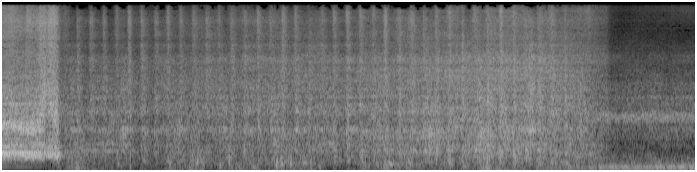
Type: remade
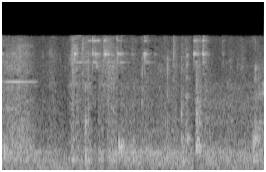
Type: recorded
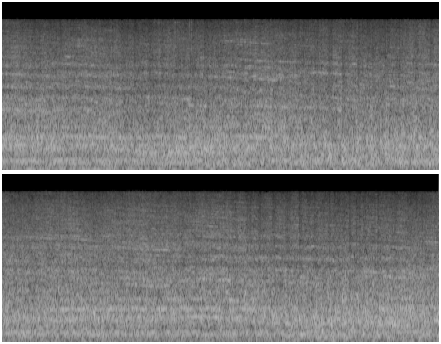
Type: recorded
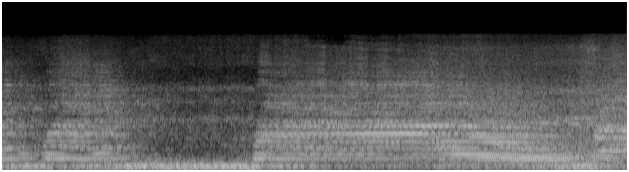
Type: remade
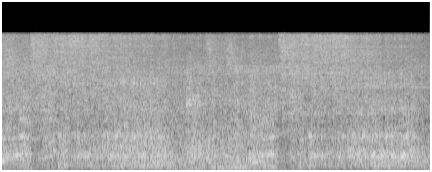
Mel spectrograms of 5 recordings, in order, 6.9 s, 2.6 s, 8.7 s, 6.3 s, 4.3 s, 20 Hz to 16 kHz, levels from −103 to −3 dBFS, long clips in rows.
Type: recorded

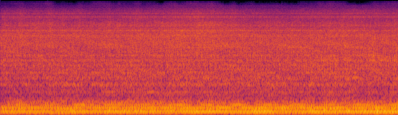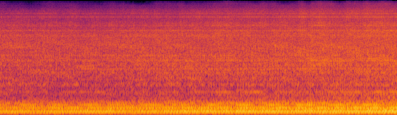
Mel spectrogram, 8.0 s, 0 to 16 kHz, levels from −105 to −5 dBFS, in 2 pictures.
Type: remade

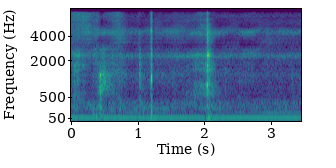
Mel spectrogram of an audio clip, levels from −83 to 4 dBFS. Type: remade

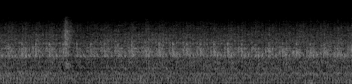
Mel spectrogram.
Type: recorded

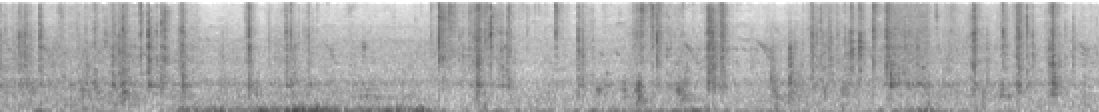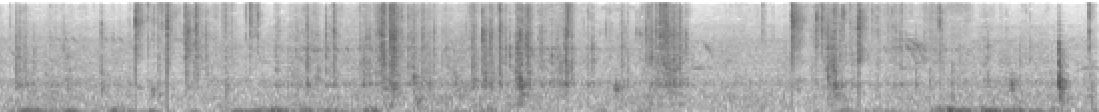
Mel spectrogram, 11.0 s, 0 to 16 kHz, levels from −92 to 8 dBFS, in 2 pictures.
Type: recorded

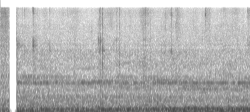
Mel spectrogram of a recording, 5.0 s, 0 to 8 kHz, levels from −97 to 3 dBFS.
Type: remade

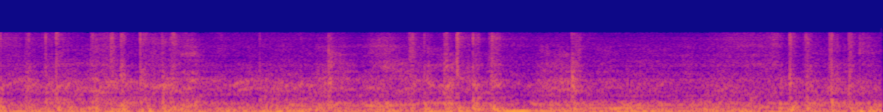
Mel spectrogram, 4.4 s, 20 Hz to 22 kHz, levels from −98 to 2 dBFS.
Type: remade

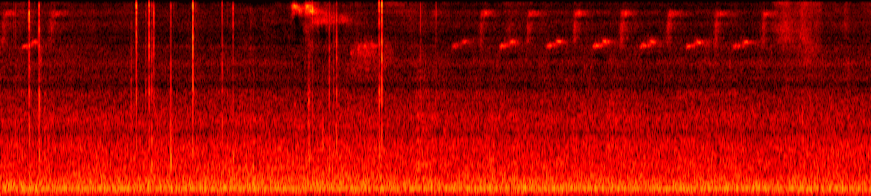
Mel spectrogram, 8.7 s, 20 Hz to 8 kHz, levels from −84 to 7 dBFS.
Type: remade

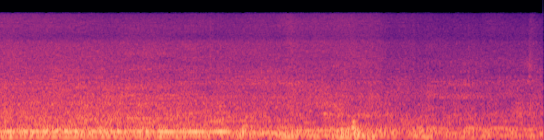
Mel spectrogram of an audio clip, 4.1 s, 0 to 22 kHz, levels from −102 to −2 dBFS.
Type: remade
